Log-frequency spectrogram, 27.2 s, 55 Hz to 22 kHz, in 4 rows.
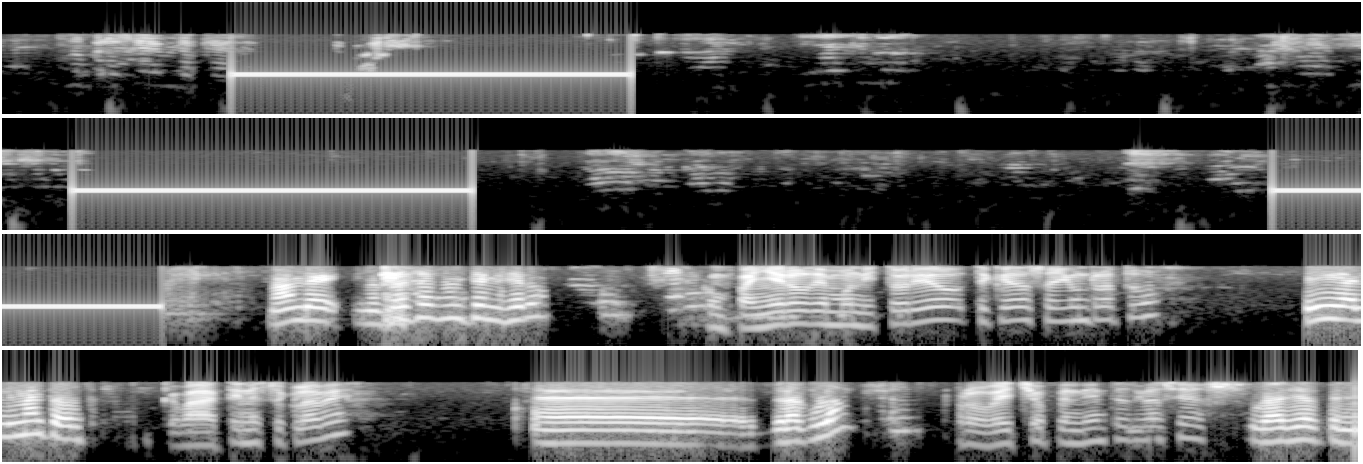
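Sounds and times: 
telephone ringback tone after dialing a number: 1.2 - 3.2, 7.2 - 9.2, 13.2 - 14.4
speech: 15.0 - 16.4, 17.1 - 22.3, 23.0 - 27.1.

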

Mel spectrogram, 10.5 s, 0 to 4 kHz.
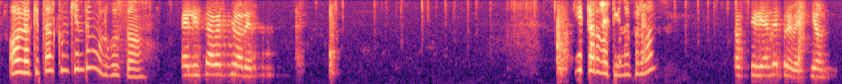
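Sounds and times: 
speech: 0.2 - 3.5, 7.2 - 8.3, 9.2 - 10.5
typing on a keyboard: 3.8 - 9.7.

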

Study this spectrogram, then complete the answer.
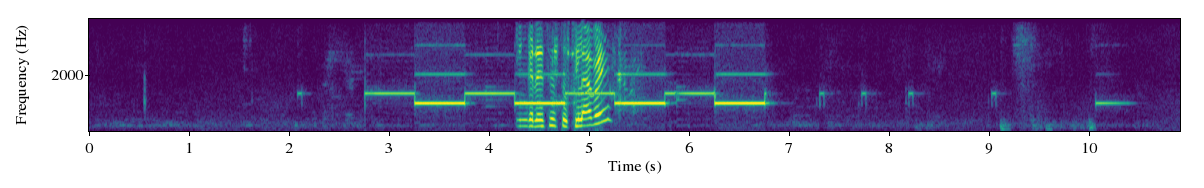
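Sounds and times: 
faint murmur: 0.0 - 2.9, 6.8 - 10.2
security alarm panel steady electronic tone: 2.8 - 6.9
speech: 4.3 - 5.4.

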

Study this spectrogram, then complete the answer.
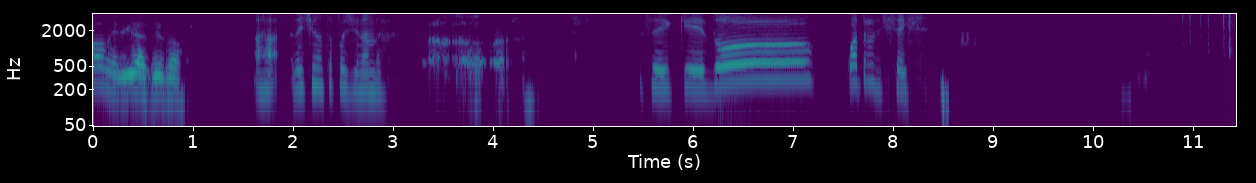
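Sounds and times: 
speech: 0.0 - 1.0, 1.6 - 3.0, 3.7 - 4.5, 5.6 - 8.6
computer keyboard typing: 10.6 - 11.4.

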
